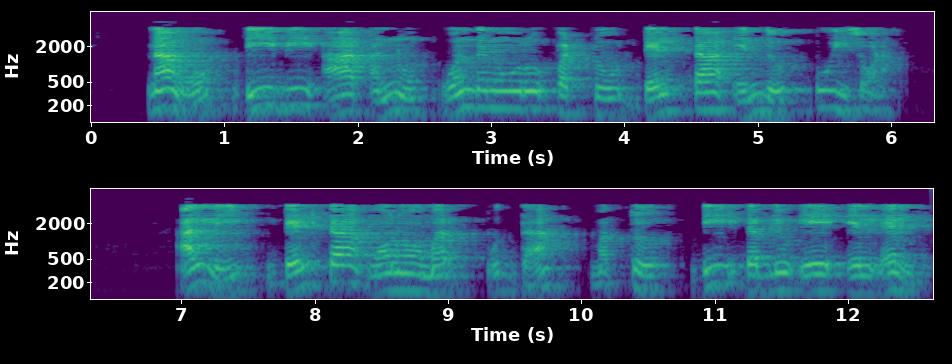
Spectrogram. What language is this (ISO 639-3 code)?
kan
